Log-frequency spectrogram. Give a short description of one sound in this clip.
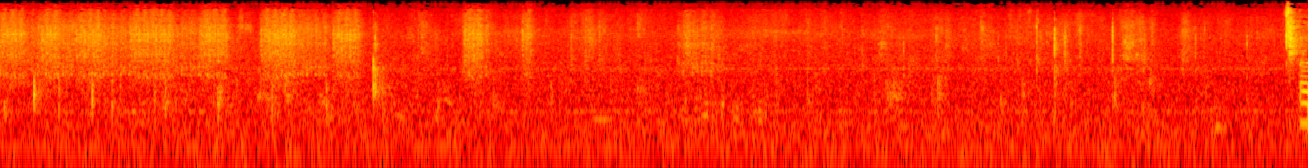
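Footsteps shuffle and tap on a hard floor.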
